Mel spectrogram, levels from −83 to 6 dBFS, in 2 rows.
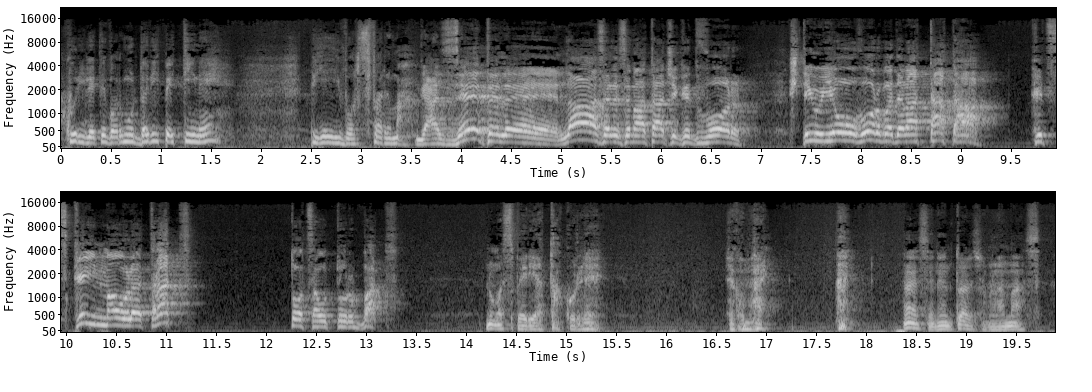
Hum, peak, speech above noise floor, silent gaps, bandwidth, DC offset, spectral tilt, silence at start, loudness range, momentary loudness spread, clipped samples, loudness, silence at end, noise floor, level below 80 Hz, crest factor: none; -2 dBFS; 34 dB; none; 16.5 kHz; under 0.1%; -4.5 dB/octave; 0 s; 9 LU; 14 LU; under 0.1%; -16 LUFS; 0 s; -50 dBFS; -40 dBFS; 16 dB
